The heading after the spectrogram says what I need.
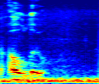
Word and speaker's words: Oulu: to ullah odrop for teaching me how to pronounce the word olu i greatly appreciate it oleus neutron monitors flat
